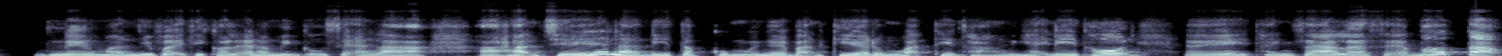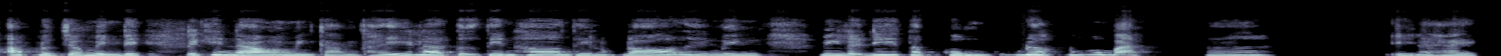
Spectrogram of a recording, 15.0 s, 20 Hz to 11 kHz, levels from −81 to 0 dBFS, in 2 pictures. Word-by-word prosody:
nếu 220 0 0
mà 305 -1 +1
như 220 -1 +2
vậy 230 - -1
thì 205 - -2
có 210 - -3
lẽ 215 +5 -1
là 275 - 0
mình 200 -4 -1
cũng 235 - -5
sẽ 265 +3 -5
là, 250 -7 +2 0.3
à, 190 - +1
hạn 220 +2 +4
chế 225 +9 +5
là 290 - +8
đi 225 +3 0
tập 215 -4 -2
cùng 205 -4 -1
với 205 - -1
người 245 0 +2
bạn 210 -2 -2
kia, 250 0 +2
đúng 245 +2 +1
hông 280 - -1
bạn? 265 - 0
Thi 275 - -1
thoảng 205 -2 -5
mình 215 - -3
hãy 230 +1 -5
đi 280 +1 +1
thôi, 280 -1 +5 0.3
đấy, 240 +10 -2
thành 250 -7 -3
ra 245 +1 +3
là 205 -3 +2
sẽ 240 +4 -6
bớt 365 - +3
tạo - - +7
áp 305 -1 0
lực 265 - +2
cho 250 -1 0
mình 225 -4 +2
đi. 235 +2 0 0.2
Đến 255 0 -2
khi 325 - +2
nào 235 -6 +4
mà 205 - 0
mình 205 -1 -1
cảm 195 -3 -6
thấy 205 +5 -2
là 310 -3 +2
tự - - -4
tin 285 0 -1
hơn 310 +1 -1
thì 260 -3 -3
lúc 285 +1 -8
đó 270 +7 0
thì 290 - -4
mình 265 -1 -4 0.3
mình 265 -1 -1
lại 255 - -2
đi 310 +1 +1
tập 295 -2 -1
cùng 260 -2 0
cũng 315 +3 -12
được, 330 -2 +3
đúng 320 +1 -5
không 380 -1 -3
bạn? - - 0 0.3
À, 240 - -8 0.9
ý 275 - -7
này 285 -3 -5
hay. 225 +2 -5
250 Hz, 295 wpm, -21 LUFS, 220-285 Hz, 0.9 s, là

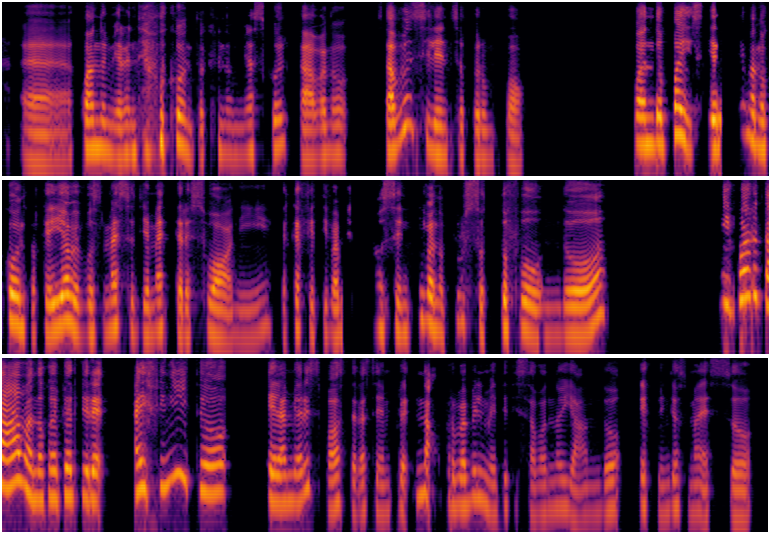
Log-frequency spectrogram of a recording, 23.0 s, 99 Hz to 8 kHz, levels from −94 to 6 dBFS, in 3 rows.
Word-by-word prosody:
ehm, 150 +1 -7
quando 200 -1 +2
mi 170 -2 -8
rendevo 185 +5 -3
conto 185 -8 -1
che 185 - -23
non 175 -2 -16
mi 170 +2 -19
ascoltavano 175 -3 -6 0.3
stavo 190 - +3
in 360 - -5
silenzio 175 - -6
per 155 - -5
un 155 0 -11
po'. 135 -3 -9 1.1
Quando 220 0 +7
poi 250 -1 +6
si - - -16
rendevano 210 0 +2
conto 200 -5 +5
che 170 - -8
io 200 +5 +7
avevo 175 -5 +2
smesso 185 +3 -5
di 170 -1 -9
emettere 165 -2 -4
suoni, 155 +1 -4
perché - - -11
effettivamente 170 -2 -7 0.2
non 180 0 -10
sentivano 190 +2 -2
più 220 - -22
il 215 - -13
sottofondo 165 - 0 1.2
mi 350 -2 +1
guardavano 345 - +6
come 230 0 -1
per 245 -1 +2
dire: 230 -2 +2 0.2
"Hai 280 +3 +5
finito?" 305 -6 -1 0.3
E 220 - +1
la 205 - +2
mia 215 0 -5
risposta 200 - -7
era 165 +1 -10
sempre: 170 0 -13
"No, 250 0 -3
probabilmente 190 -3 -8
ti 185 0 -38
stavo 160 -2 -18
annoiando 165 0 -12
e 190 -1 -11
quindi 170 +1 -16
ho - - -12
smesso." 145 -4 -12
185 Hz, 145 wpm, -22 LUFS, 165-220 Hz, 1.2 s, Quando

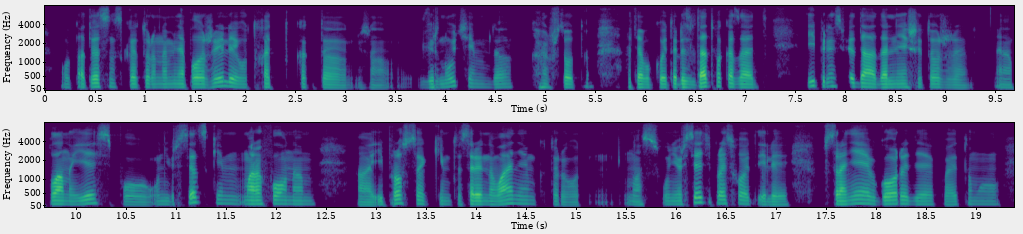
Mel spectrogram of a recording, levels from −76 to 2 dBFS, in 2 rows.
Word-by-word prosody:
вот - - -10
ответственность, 130 -1 +1
которую 115 0 -1
на 115 - -1
меня 115 0 -1
положили, 130 +6 +3
вот 110 -1 -5
хат - - 0 0.2
как-то, 95 -3 -3
не 95 - -20
знаю, 90 -2 -10
э, - - -28 0.2
вернуть 115 +9 -4
им, 115 -3 -9
да, 110 +2 -5 0.2
хоть 115 -2 -7
что-то, 115 +6 -2 0.3
хотя 110 - +2
бы 105 - -2
какой-то 115 +3 +2
результат 115 +4 +5
показать. 115 -7 +1 0.4
И, 160 - +1
в - - -16
принципе, 150 -3 -1
да, 125 -3 +6
дальнейшие 115 +1 +2
тоже, 100 -4 -4 0.3
а, 100 -2 -6
планы 120 0 +5
есть 140 +7 -1
по 100 -2 -5
университетским 130 - -3
марафонам, 125 -1 +2 0.4
а, 95 -1 -1
и 110 - -3
просто 135 -2 +1
каким-то 115 -1 -9
соревнованиям, 120 +4 +3
которые 100 -5 -8
вот 95 +1 -9 0.4
у - - -15
нас 105 0 -2
в - - -14
университете 115 +10 +1
происходят 135 -2 0
или 100 0 -2 0.3
в - - -6
стране, 135 +4 +4
в 120 - -5
городе, 120 -3 +2
поэтому 110 +2 -8
115 Hz, 160 wpm, -27 LUFS, 110-130 Hz, 0.4 s, да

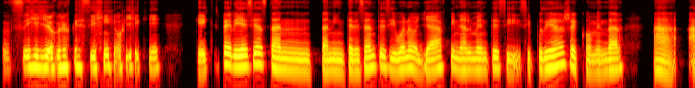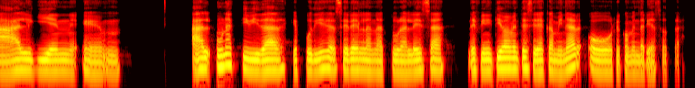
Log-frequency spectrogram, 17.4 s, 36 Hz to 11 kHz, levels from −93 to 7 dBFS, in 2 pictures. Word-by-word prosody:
Sí, 140 +1 0
yo 140 -2 +5
creo 140 +2 +2
que 145 0 -3
sí, 135 -1 -2 0.3
oye, 145 - -2
que 130 +2 -5 0.4
que 105 - -1
experiencias 150 +6 +3
tan 120 -5 +1
tan 110 +1 +1
interesantes, 125 +6 +1
y 120 - 0
bueno, 125 +2 +3
ya 115 +5 +1
finalmente, 120 0 0
si 110 -5 -6
si - - -8
pudieras 145 +7 +2
recomendar 120 -1 0 0.3
a 110 -6 +1 0.2
a 100 +2 +2
alguien, 110 -2 0
em, 100 -1 -4 0.9
al 130 -1 +3
una 150 +3 +3
actividad 115 -5 +1
que 110 - -4
pudiera 120 +3 0
hacer 120 0 -1
en 120 -1 +2
la 110 - 0
naturaleza, 110 +3 -2 0.3
¿definitivamente 130 +3 +1
sería 110 -3 0
caminar 115 +7 0
o 105 -3 +1
recomendarías 100 -1 -5
otra? - - -16
120 Hz, 135 wpm, -22 LUFS, 110-135 Hz, 0.9 s, yo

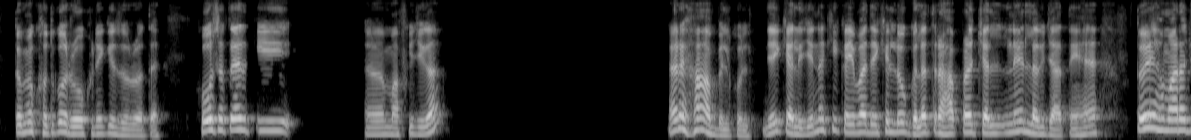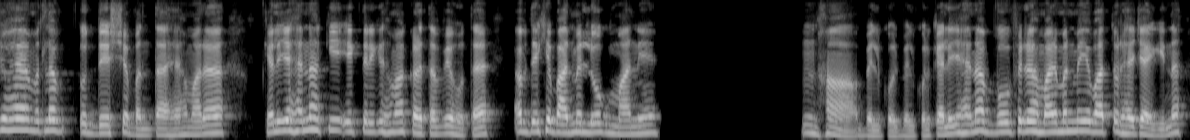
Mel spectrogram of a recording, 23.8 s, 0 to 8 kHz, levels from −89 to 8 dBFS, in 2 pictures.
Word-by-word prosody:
तुम्हें 185 +3 -1
खुद 175 -2 -5
को 200 - 0
रोकने 155 -1 -1
की 160 0 -4
ज़रूरत 120 -4 -5
है। - - -5 0.4
हो 225 +2 +7
सकता 235 0 +2
है 240 0 +5
कि 220 - -4 0.7
अ, 140 0 -5
माफ़ 140 -1 -7
कीजिएगा। 150 0 -1 2.3
अरे! 265 - +4
हाँ, 200 - +2
बिल्कुल। 120 -3 -8
यही 170 +6 +2
कह - - +4
लीजिए 150 +1 -3
ना, 230 +2 -2
कि 235 +1 -9
कई 180 -5 +2
बार 190 +1 +4
देखिए, 180 +3 -2
लोग 190 -1 -2
गलत 175 +3 +3
राह 160 -2 +2
पर 185 - +6
चलने 175 +5 +1
लग 165 -6 0
जाते 120 +1 -2
हैं। 150 +5 -3 0.4
तो - - +4
ये 275 +2 +7
हमारा 230 -1 +3
जो 235 - +2
है, 235 0 +4
मतलब 220 0 -2
उद्देश्य 170 0 +1
बनता 130 +1 -1
है, 130 +1 -4
हमारा, 145 +5 +1 0.4
कह 185 - +2
लीजिए, 215 +3 +4
है 215 0 0
ना 245 +2 +2
कि 230 0 -2
एक 200 0 -2
तरीके 205 0 -1
से 185 - -4
हमारा 200 +1 -2
कर्तव्य 155 -1 +1
होता 130 - -2
है। 150 0 +2 0.2
अब 200 - +2
देखिए, 205 +3 +1
बाद 180 -3 +4
में 195 0 0
लोग 185 -1 -3
मानें 160 +4 -2 1.4
उम, 170 -2 -8
हाँ, 120 -9 -2
बिल्कुल, 110 -2 -5
बिल्कुल। 110 +1 -8
कह 140 - +5
लीजिए 155 +5 0
है 180 0 0
ना, 215 +2 +3
वो 195 0 -2
फिर 210 -1 +2
हमारे 195 -2 +5
मन 205 +1 0
में 215 0 -1
ये 215 - +2
बात 195 -1 +3
तो - - -2
रह 165 -1 +2
जाएगी 120 -1 +2
ना, 170 +7 -1
180 Hz, 200 wpm, -22 LUFS, 150-210 Hz, 2.3 s, हो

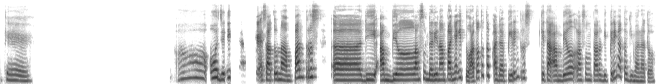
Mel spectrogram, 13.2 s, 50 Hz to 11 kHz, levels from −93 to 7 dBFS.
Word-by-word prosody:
Oke. 200 -5 -7 2.9
Oh. 280 +4 -7
Oh, 300 +3 +6
jadi 230 +7 +1
kayak 455 +8 -18 0.2
kayak - - +2
satu 215 +1 +4
nampan 220 - +2
terus, 325 +1 -2 0.3
eee, 210 0 +4
diambil 215 0 +2 0.3
langsung 230 +3 0
dari 210 0 +2
nampannya 225 +3 +3
itu - - -6
atau 265 - +2
tetep 385 -1 -3
ada 210 -3 +1
piring 200 +9 -4
terus 275 0 -10 0.3
kita 225 - +2
ambil 205 +5 -1
langsung 210 +1 -5
taruh 200 +1 -2
di 200 +1 -8
piring 260 +10 -3
atau 240 - -6
gimana 170 -3 -6
tuh? 150 -1 -11
215 Hz, 130 wpm, -20 LUFS, 205-260 Hz, 2.9 s, Oh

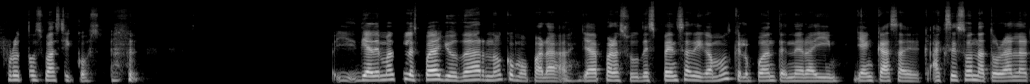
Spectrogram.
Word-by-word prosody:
frutos 205 0 -3
básicos. 195 -5 -4 2.3
Y 170 - -12
y - - -13
de 200 +2 +5
además 200 +4 +4
que 255 - -3
les 215 -2 +2
puede 220 +1 +8
ayudar, 200 0 +2
¿no? 200 +3 -3
como 180 -8 -3
para 160 0 -1
ya 175 0 +2
para 185 -2 +3
su 170 -1 -7
despensa, 195 +3 0
digamos, 190 +7 -1
que - - -4
lo 165 -1 -6
puedan 180 +2 0
tener 165 -1 -2
ahí, 160 0 -3
ya 175 - -1
en 175 - 0
casa, 175 -1 +1
de 155 -2 -5
que, - - -16
¿acceso 205 +2 0
natural 175 -1 0
a 180 -1 0
180 Hz, 180 wpm, -21 LUFS, 170-205 Hz, 2.3 s, puede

